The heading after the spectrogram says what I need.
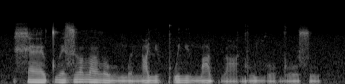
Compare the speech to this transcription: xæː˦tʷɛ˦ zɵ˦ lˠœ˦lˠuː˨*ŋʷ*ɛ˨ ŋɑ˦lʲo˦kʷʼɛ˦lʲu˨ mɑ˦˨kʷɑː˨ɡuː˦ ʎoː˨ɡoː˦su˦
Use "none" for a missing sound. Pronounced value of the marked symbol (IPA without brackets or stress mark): ŋʷ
